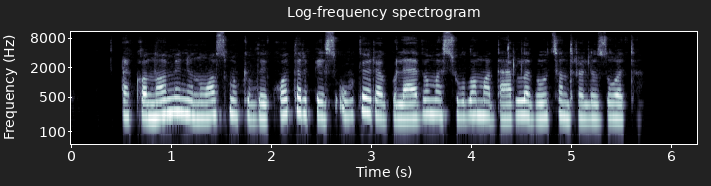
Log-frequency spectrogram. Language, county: Lithuanian, Šiauliai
